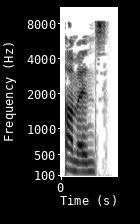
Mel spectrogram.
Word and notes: almonds: British English

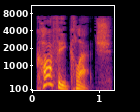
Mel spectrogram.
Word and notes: kaffeeklatsch: British English

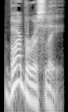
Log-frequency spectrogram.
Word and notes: barbarously: British English

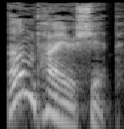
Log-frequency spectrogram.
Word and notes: umpireship: British English

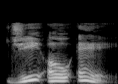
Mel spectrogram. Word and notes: goa: British English

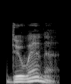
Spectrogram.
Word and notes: duenna: British English

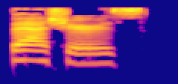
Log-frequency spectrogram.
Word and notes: bashers: British English

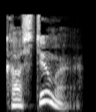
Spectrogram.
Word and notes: costumer: British English

